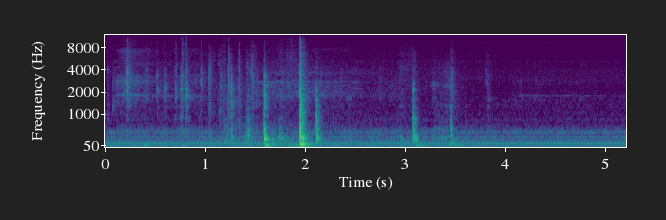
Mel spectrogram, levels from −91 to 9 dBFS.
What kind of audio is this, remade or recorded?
recorded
